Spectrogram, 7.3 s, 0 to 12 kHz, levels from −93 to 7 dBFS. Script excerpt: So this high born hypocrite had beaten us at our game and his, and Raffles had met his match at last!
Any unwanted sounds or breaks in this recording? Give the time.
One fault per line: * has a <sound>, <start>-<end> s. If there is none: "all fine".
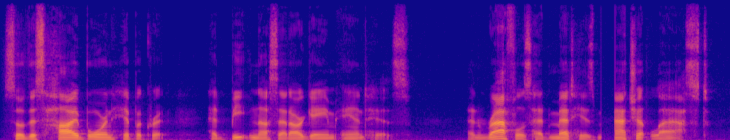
* has a dropout, 6.0-6.1 s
